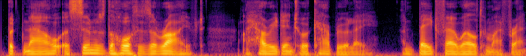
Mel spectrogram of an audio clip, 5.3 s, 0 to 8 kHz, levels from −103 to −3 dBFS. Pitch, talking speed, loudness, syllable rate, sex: 85 Hz, 215 wpm, -21 LUFS, 6.1 syllables/s, male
